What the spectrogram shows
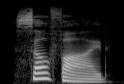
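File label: "sulfide", British English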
